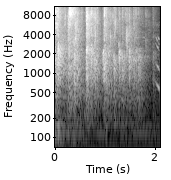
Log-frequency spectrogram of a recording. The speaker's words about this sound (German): Also, Applaus für den Dino schon mal, der auf ein paar schmeißt.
